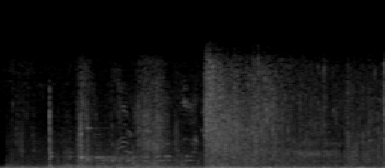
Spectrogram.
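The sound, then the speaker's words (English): Gunfire from the video game Jazz Jackrabbit: a few sharp pops and explosive bursts over a dense, rumbling background that grows louder partway through. “It was that gun one, wasn't it? It was that shooting one.”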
